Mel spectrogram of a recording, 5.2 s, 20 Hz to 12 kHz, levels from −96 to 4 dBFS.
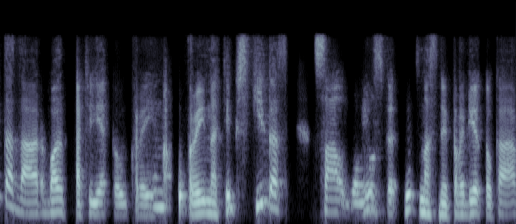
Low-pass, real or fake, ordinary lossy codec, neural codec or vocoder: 7.2 kHz; fake; AAC, 64 kbps; codec, 16 kHz, 0.5 kbps, X-Codec, HuBERT features, trained on general audio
